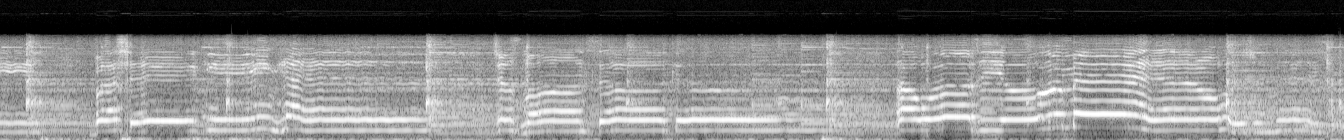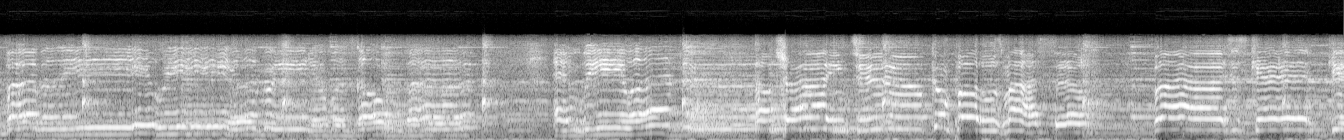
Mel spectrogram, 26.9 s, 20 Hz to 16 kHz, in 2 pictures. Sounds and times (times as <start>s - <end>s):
Male singing: 0.0s - 8.2s, 9.0s - 18.4s, 19.0s - 26.8s
Music: 0.0s - 26.8s.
